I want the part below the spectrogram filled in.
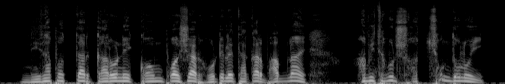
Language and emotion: Bengali, fearful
